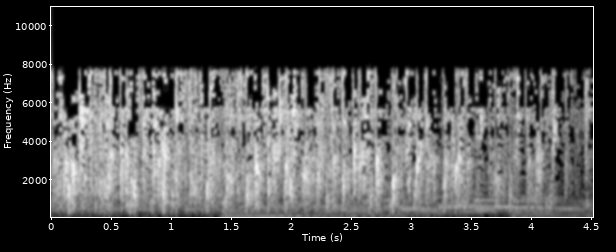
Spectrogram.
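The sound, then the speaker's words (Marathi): An audience applauds to welcome an honoured guest at a ceremony, with many hands clapping in a dense, steady wash over a low, continuous hum. “Me Gaurav Sahasrabuddhe sir radio परभणीचे RJ यांना विनंती करतो की आपण सरांचं स्वागत करा जोरदार टाळा.”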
